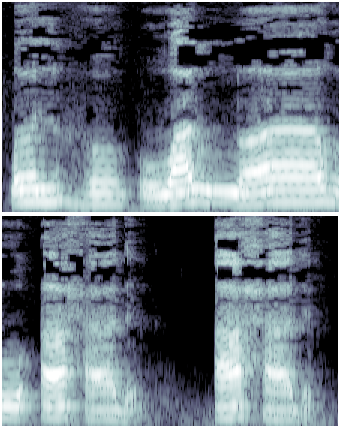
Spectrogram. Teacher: যদি এখানে থামেন তাহলে দালটাকে কলকলা করতে হবে, তাহলে হবে কুল হুয়াল্লাহু আহাদ, আহাদ আহাদ, এরকম।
